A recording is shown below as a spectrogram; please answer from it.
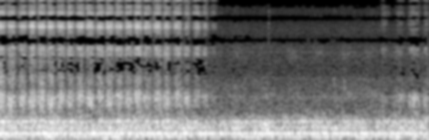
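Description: Mechanical pencil lead rubbing and scratching on paper in rapid back-and-forth hatching strokes, drawn with the side of the lead. The strokes are densest for about the first two seconds, then grow fainter. A steady low hum underlies it throughout.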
